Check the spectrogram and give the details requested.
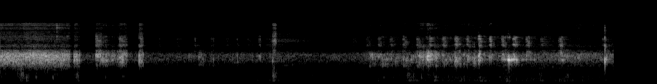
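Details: A Rufous-tailed Plantcutter (rara) in central Chile gives its distinctive song: harsh, grating, frog-like rasps in stuttering bursts, with a long creaky buzz building in the second half.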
